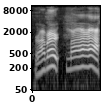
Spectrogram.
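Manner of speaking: high, loud whiny sitcom dad; Ray Romano. Retold or imitated. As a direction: whine and holler at the family. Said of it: "Jesus, Ray Romano".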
